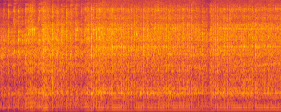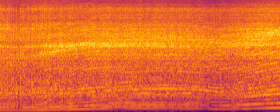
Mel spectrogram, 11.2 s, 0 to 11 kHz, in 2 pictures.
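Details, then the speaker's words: Husqvarna K760 cut-off saw after a top-end rebuild with new piston, rings, pin, cylinder and carburetor, running with no load: a crisp two-stroke buzz holds steady, then climbs cleanly as it revs, strong and even, normal running. "All right, I got this saw completely back together. I did start it once, and I think she's running pretty good."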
